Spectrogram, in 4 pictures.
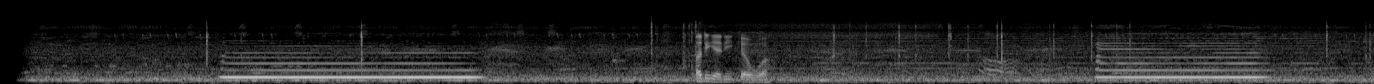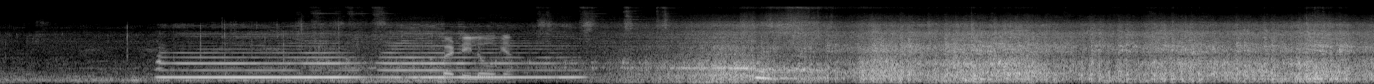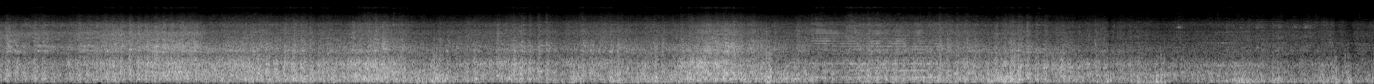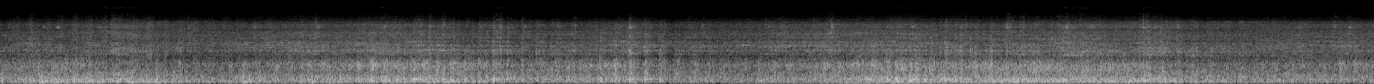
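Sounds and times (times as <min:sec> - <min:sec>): wheels clickety-clack over rail joints: 0:19.6 - 0:54.9.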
